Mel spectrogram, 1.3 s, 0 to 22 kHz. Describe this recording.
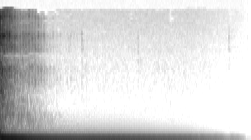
Pd3 Bass
Thumb Bass, post-processed with Electri-Q 'digital'
bass, pandeiro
